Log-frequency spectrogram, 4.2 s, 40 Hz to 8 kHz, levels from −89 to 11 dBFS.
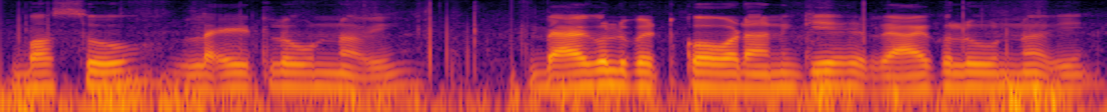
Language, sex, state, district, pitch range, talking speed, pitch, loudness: Telugu, male, Telangana, Mahabubabad, 120-130 Hz, 100 wpm, 125 Hz, -17 LUFS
